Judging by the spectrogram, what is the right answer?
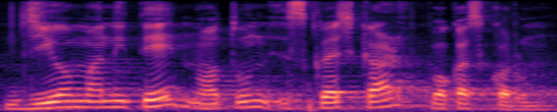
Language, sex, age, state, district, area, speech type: Bengali, male, 45-60, West Bengal, Purulia, urban, read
